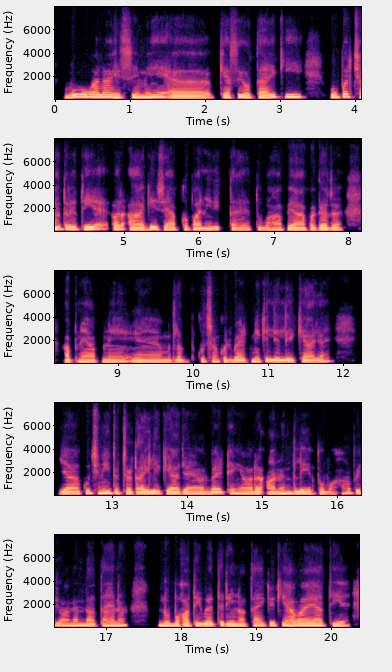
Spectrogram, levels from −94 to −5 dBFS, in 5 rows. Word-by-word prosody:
वो 210 +5 +3
वाला 195 0 +2
हिस्से 180 +1 +1
में 185 +1 +3
अ, 155 -1 0
कैसे 180 +1 0
होता 160 -3 +1
है 195 +3 +3
कि 205 0 +2 0.4
ऊपर 190 +5 +3
छत 190 0 +1
रहती 185 -1 +3
है 200 +5 -2
और 180 0 +2
आगे 155 +4 +2
से 180 -1 -2
आपको 165 +1 -2
पानी 140 -1 0
दिखता 135 +2 -6
है। 160 +4 -5
तो 160 - -4
वहाँ 150 +2 -4
पे 160 - +1
आप 155 0 -1
अगर 150 0 0 0.5
अपने-अपने 150 0 -2 0.6
ए - - -3
मतलब 145 0 -4
कुछ 170 -2 -4
न 160 - 0
कुछ 160 -1 -2
बैठने 145 +2 -1
के 150 - -2
लिए 150 +1 +3
लेके 145 +2 +1
आ 140 -1 +1
जाएँ, 150 +7 -2 0.5
या 155 +1 +1
कुछ 195 0 -1
नहीं 190 0 +6
तो 185 0 +1
चटाई 150 -2 +1
लेके 170 -2 +2
आ 155 - +2
जाएँ 155 +1 +1
और 155 -2 -1
बैठे 140 +2 -1
और 155 0 0 0.2
आनंद 160 +3 +2
लें, 155 0 +2
तो 160 - -1
वहाँ 150 +6 -5
पे 185 - +3
जो 175 -1 +1
आनंद 165 0 +1
आता 150 +1 -2
है 155 0 0
ना, 165 - +2 0.6
वो 165 - +4
बहुत 160 +2 0
ही 165 - +4
बेहतरीन 150 0 +1
होता 145 +2 -3
है। 165 +1 +1
क्योंकि 175 +2 0
हवाएँ 175 +1 +3
आती 160 -1 -1
हैं 155 0 -3
160 Hz, 200 wpm, -16 LUFS, 150-180 Hz, 0.6 s, नहीं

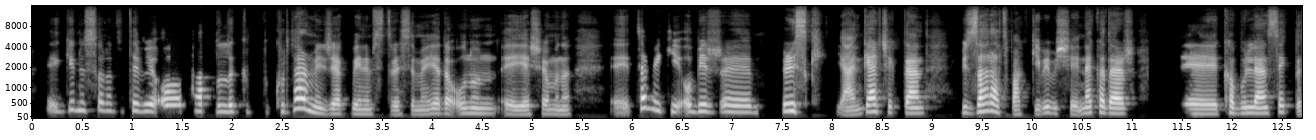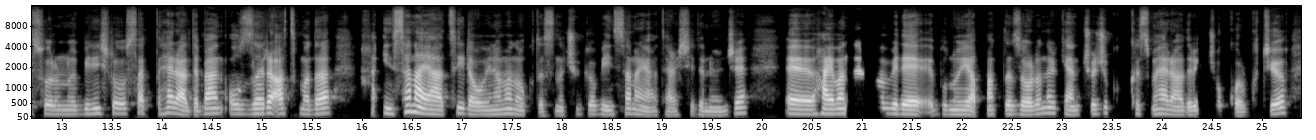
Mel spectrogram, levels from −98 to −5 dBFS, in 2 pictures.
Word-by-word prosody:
e, - - -8
günün 265 +4 -6
sonunda 245 -2 -6
tabii 235 -2 +1
o 220 +1 +2 0.2
tatlılık 220 -2 -1 0.3
kurtarmayacak 185 - +2
benim 150 -1 -2
stresimi 135 0 -7
ya 160 0 -1
da 160 - +1
onun, 165 -1 -3
eee, - - 0
yaşamını. 140 0 -2 0.4
Eee, - - -4
tabii 315 -7 +2
ki 230 -4 -3
o 215 - -1
bir, 230 -3 +1
eee, 205 -2 +1 0.3
risk, 245 -2 +4 0.2
yani, 125 +4 +1
gerçekten 190 -4 +5 0.4
bir 195 - 0
zar 225 +6 +5
atmak 140 -11 +1
gibi 185 +6 -2
bir 170 - -3
şey. 135 -4 +2
Ne 180 - +4
kadar, 170 -4 +5 0.5
eee, 150 -1 +2
kabullensek 180 +3 +2
de - - -4
sorumluluğu, 140 0 -6
bilinçli 165 +2 -5
olsak 165 +1 -4
da - - -11
herhâlde 135 -8 +2
ben 170 +1 +4
o 155 - -4
zarı 160 +4 +2
atmada, 155 -1 +1 0.4
ha, - - -10
insan 185 +7 -1
hayatıyla 150 -3 +4
oynama 140 +4 -3
noktasında 125 -3 -8
çünkü 145 +2 -8
o 140 - -8
bir 140 - -4
insan 155 +4 -4
hayatı 120 -3 -5
her 110 - -6
şeyden 120 0 -7
önce, 130 +10 -4 0.4
eee, 150 -2 +6
hayvanlarıma 165 +2 +2
bile 150 -2 +4
bunu 140 0 -5
yapmakta 140 +1 -1
zorlanırken 140 +1 -2
çocuk 155 +5 -6
kısmı 150 -1 -7
herhâlde 130 -5 0
beni 135 - -1
çok 430 - -15
korkutuyor. 460 +2 -1
160 Hz, 160 wpm, -25 LUFS, 140-190 Hz, 0.5 s, eee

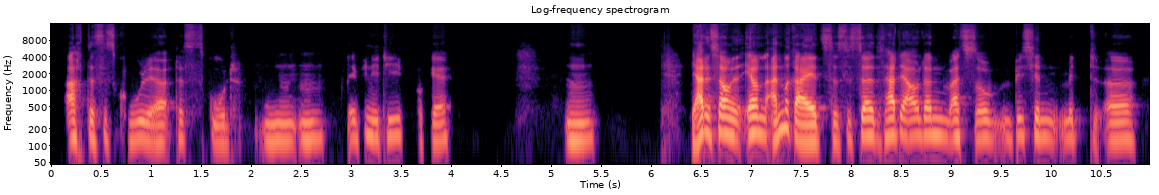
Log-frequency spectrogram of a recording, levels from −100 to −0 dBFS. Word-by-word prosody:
Ach, 140 0 +1
das 135 -1 -6
ist 140 - -13
cool, 130 0 -2
ja, 120 0 -1
das 135 0 -13
ist - - -28
gut. 115 -1 -9 0.2
Mhm, 125 0 -5
mhm. 135 +1 -6 0.2
Definitiv, 145 +2 -6
okay. 125 +1 -6 1.2
Mhm. 130 +1 -3 1.0
Ja, 160 - +9
das 170 - 0
ist 175 - -2
auch 165 -1 +9
eher 155 +4 +5
'n 165 -2 +1
Anreiz. 120 - +5
Das 125 0 -9
ist 135 - -13
ja 150 -1 +5
das 130 - -14
hat 155 +1 +4
ja 145 - +3
auch 155 - +1
dann 155 -1 0
was 145 +1 -1
so 140 +1 -2
'n 135 +1 -12
bisschen 150 -1 -5
mit, 140 +1 -10
äh, 130 0 -1
135 Hz, 185 wpm, -24 LUFS, 130-150 Hz, 1.2 s, Ja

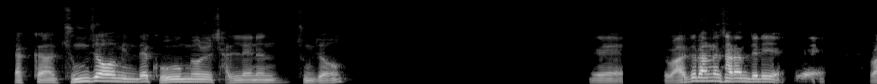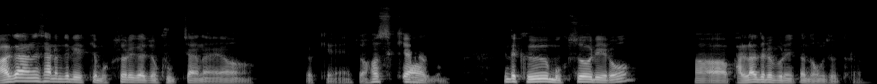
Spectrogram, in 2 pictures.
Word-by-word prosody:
약간 100 -4 -2
중저음인데 140 -1 +5
고음을 120 +2 +2
잘 95 0 -6
내는 105 -2 -3
중저음? 90 -4 -4 2.5
네. 90 -2 -5 0.4
락을 105 - +1
하는 160 0 +6
사람들이 140 -3 +5
네. 465 +5 -6 0.4
락을 160 - +4
하는 150 -1 +2
사람들이 130 -4 -2
이렇게 105 -1 -5
목소리가 105 +4 -3
좀 95 -2 -6
굵잖아요. 75 -4 -8 0.5
이렇게 - - -16 0.2
좀 - - -10
허스키하고. 110 - -3 0.6
근데 130 +2 +1
그 - - -4
목소리로 120 -3 +1 0.6
아아 85 -2 -4
발라드를 110 +4 0
부르니까 90 -1 -6
너무 80 0 -8
좋더라고. - - -17
110 Hz, 265 characters per minute, -23 LUFS, 90-135 Hz, 2.5 s, 하는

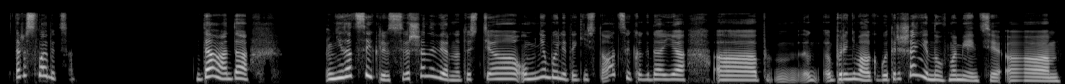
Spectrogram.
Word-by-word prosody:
Расслабиться. 395 - +1 1.2
Да, 270 +2 +6
да. 260 -1 +2 0.8
Не 265 +5 +5
зацикливаться, 365 - +2
совершенно 375 +10 -1
верно. 225 - 0
То 215 - -8
есть, 240 - -4
а, 255 0 +2
у 245 - -2
меня 280 +8 -1
были 315 -5 -1
такие 220 0 -9
ситуации, 410 - -4
когда 230 -1 -4
я, 225 -1 0 0.3
а, 205 -1 +3
п - - -16
м, 125 - -10 0.2
принимала 235 -4 +2
какое-то 215 +6 -4
решение, 390 - 0
ну, 215 -3 -1
в 190 - -15
моменте, 180 -7 -1
а, 175 -2 +1
240 Hz, 150 wpm, -23 LUFS, 205-285 Hz, 1.2 s, Да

